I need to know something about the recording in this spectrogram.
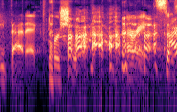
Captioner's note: laughing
